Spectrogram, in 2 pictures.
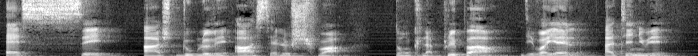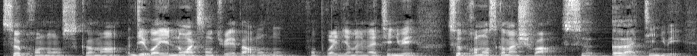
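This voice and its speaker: A man teaching English pronunciation, explaining in a lively, teasing way and prompting his guests. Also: fairly low pitch, unhurried.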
